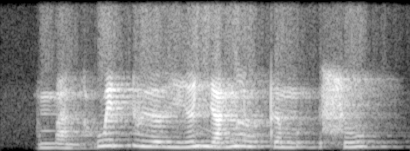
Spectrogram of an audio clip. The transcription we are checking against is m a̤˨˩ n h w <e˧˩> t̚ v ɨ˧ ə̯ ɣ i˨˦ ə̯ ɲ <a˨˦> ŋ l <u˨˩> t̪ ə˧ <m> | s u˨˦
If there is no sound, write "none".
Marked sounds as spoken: e˦˥, a˨˦, u˧, m

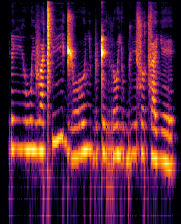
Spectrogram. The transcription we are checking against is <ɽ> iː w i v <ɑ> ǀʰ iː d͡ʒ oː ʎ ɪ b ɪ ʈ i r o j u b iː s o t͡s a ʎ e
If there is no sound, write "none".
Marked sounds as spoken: ɽ, a

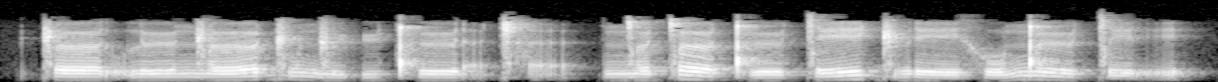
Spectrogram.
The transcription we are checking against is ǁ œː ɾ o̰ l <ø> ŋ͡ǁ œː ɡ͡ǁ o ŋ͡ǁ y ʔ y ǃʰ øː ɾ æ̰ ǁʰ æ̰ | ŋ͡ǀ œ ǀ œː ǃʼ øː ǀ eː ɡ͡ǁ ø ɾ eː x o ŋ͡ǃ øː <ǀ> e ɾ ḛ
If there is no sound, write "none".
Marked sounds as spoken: øː, ǀ

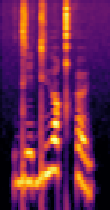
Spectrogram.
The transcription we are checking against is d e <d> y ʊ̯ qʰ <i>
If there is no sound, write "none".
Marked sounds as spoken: d, y

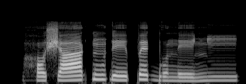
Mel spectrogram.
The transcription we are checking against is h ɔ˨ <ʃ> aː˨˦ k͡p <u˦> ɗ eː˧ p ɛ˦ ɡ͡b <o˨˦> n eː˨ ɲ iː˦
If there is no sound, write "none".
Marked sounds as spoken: ʃ, ũ˦, o˨

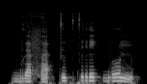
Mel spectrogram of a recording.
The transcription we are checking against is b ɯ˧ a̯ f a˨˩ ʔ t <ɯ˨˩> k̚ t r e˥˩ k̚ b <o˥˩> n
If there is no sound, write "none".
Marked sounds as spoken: ɯ˦˥, o˥˩

